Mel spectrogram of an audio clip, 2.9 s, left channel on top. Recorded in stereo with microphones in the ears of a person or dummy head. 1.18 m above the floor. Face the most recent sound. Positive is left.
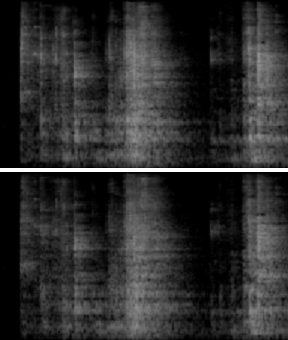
turn(degrees=35)  # may be behind; listen again after turning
